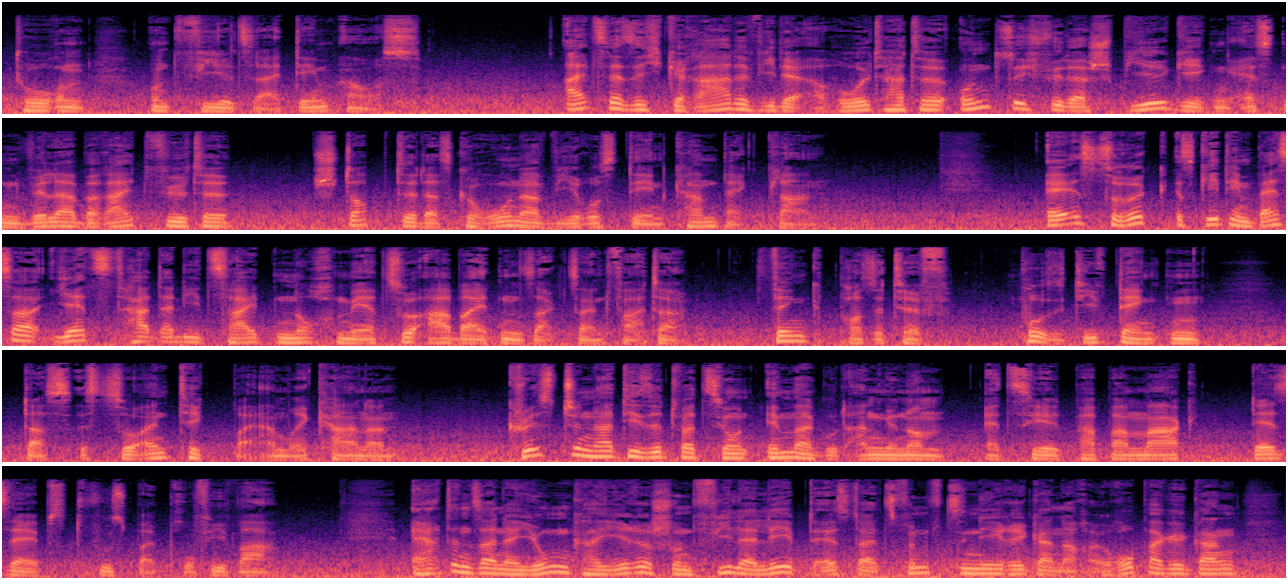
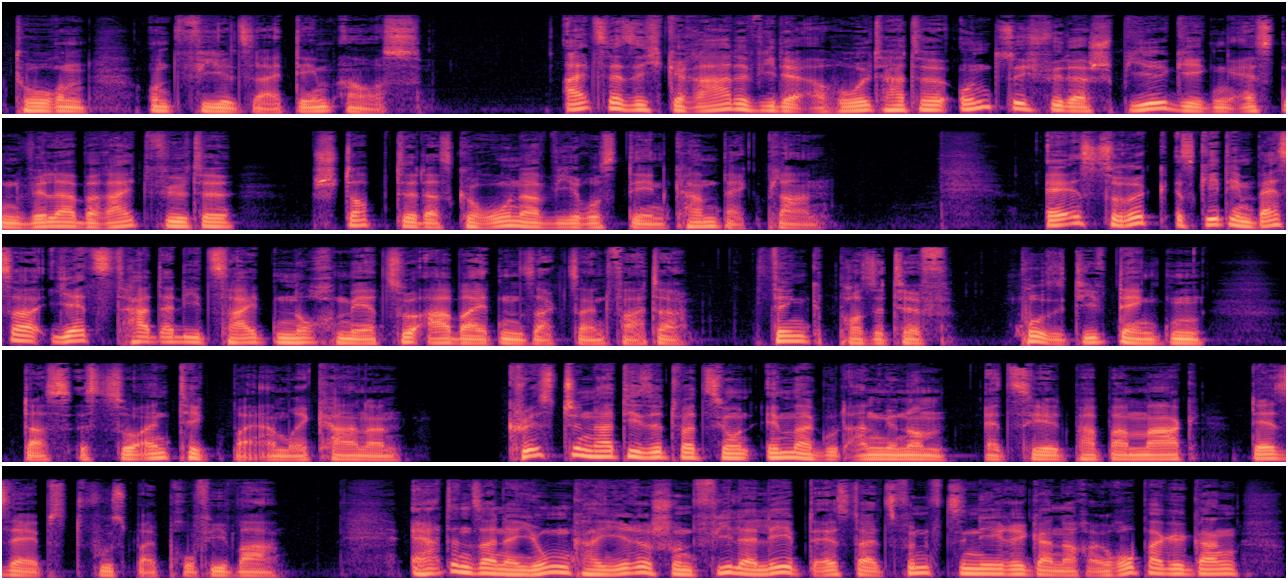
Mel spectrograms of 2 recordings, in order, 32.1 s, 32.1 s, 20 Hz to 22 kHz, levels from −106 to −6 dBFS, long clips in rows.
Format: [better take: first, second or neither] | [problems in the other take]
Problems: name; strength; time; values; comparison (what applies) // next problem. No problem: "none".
second | wind noise on the microphone; occasional gusts; 15 dB below the speech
